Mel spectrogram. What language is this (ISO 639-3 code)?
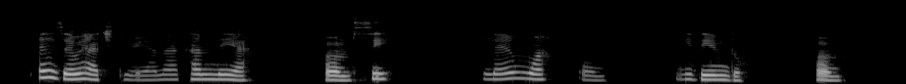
ibo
